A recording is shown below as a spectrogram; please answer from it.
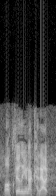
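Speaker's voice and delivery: ordinary talk, nothing marked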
